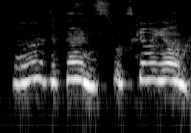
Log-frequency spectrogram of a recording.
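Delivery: put-on high nervous boy voice.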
